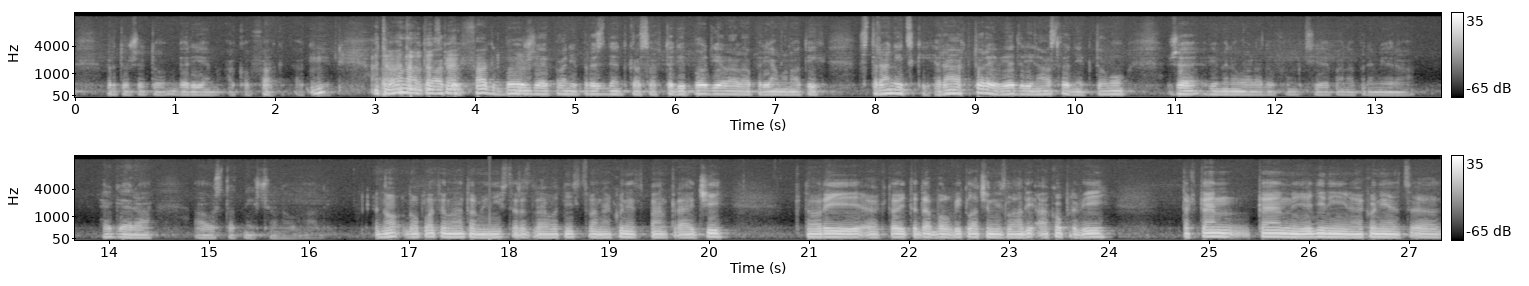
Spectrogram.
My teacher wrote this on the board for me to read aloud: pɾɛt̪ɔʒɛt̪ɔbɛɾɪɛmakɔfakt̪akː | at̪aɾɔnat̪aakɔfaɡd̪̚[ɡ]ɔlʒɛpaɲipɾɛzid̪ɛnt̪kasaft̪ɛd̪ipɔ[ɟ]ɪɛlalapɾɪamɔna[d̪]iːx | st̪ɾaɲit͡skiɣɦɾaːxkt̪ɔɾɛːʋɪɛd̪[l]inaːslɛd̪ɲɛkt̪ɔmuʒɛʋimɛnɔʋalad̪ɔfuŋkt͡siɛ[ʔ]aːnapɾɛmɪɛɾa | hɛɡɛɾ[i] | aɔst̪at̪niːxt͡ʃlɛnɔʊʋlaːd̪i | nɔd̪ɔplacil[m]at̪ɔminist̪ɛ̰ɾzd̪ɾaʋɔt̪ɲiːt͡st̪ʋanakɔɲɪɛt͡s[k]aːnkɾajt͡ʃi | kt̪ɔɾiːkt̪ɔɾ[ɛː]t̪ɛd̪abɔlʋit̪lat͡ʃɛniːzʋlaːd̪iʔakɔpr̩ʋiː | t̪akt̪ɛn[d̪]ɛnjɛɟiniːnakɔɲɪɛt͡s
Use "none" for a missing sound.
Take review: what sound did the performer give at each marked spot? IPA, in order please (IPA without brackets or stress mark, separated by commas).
b, ɟ, t̪, l, p, a, n, p, iː, t̪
